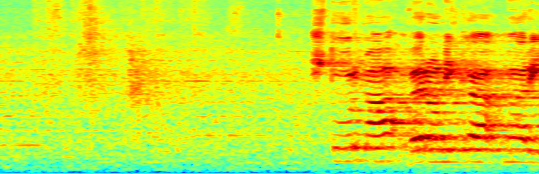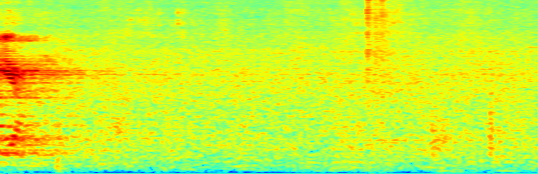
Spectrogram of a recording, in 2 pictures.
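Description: Footsteps sound softly as people walk across a large hall.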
